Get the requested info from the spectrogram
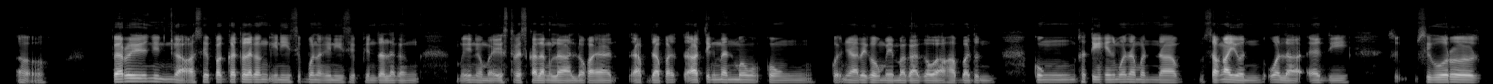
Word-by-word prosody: Oo, - - -7 0.7
pero 125 +4 +7
'yon, 145 0 +5
'yon 135 -4 -3
nga, 105 - +2
kasi 100 +3 -2
pagka 110 0 +1
ka - - +7
talagang 115 0 +3
iniisip 105 +1 -5
mo 115 - -3
ng 105 -2 -3
iniisip 100 0 -6
'yon 100 - -7
talagang 95 -1 -3 0.4
mai-stress 95 -4 -2
ka - - +4
lang 100 0 +2
lalo 90 -1 +1
kaya, 95 0 0 0.2
ah, - - +3
dapat - - 0 0.2
tingnan 110 0 -1
mo 105 -1 -2
kung 100 -1 -6 0.2
kunyari 100 0 0
kung 100 - +2
may 95 -1 -2
magagawa 95 0 +1
ka - - +1
ba 95 - 0
do'n. 95 0 -8 0.4
Kung 110 +1 -5
sa - - -5
tingin 115 -1 +2
mo 115 - 0
naman 110 -1 -2
na 105 0 +2 0.2
sa - - +2
ngayon 100 -3 +4
wala, 100 -5 -1
eh 100 - +1
'di 95 0 -6 0.7
siguro, 110 -1 +3
105 Hz, 175 wpm, -26 LUFS, 95-110 Hz, 0.7 s, pero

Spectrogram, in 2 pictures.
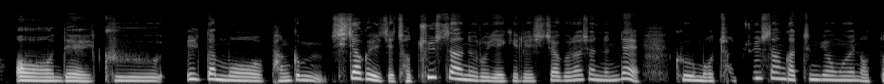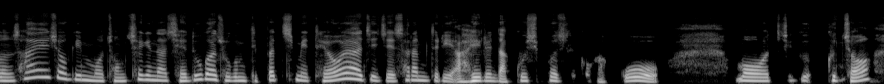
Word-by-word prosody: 어 175 -2 +6
네. 165 -3 +2
그 170 -2 0 0.2
일단 240 0 +3
뭐 175 -6 +3
방금 180 +2 -1
시작을 275 -5 +3
이제 155 -5 0
저출산으로 210 - +1
얘기를 155 0 -2
시작을 185 +4 -3
하셨는데 215 +1 -1 0.3
그 210 - -2
뭐 170 -3 +1
저출산 280 - -4
같은 220 -1 -1
경우에는 195 -3 0
어떤 165 +2 -3
사회적인 280 - -2
뭐 170 -3 0
정책이나 180 +5 -2
제도가 210 +8 0
조금 175 -4 -2
뒷받침이 190 +2 -4
되어야지 210 +5 +2
이제 165 -3 -2
사람들이 175 -5 -2
아이를 165 +6 +3
낳고 130 +4 -1
싶어질 165 -2 -6
것 - - -16
같고. 150 +6 +1 0.7
뭐 170 -2 +4
지금 180 +1 -8 0.2
그쵸. 185 +3 +1
180 Hz, 290 characters per minute, -22 LUFS, 165-215 Hz, 0.7 s, 어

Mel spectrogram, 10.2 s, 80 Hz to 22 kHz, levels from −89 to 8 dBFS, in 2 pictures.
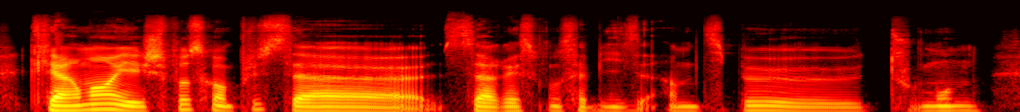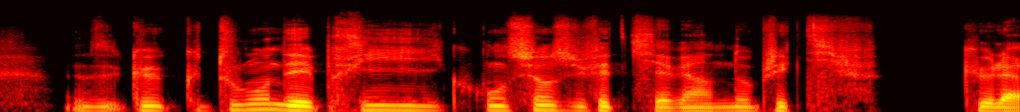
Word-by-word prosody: Clairement 135 +4 +8
et 125 -6 +6
je - - +2
pense 150 0 -1
qu'en 125 - +2
plus 155 +6 -10
ça 110 -5 +3
ça 115 -2 +2
responsabilise 115 -1 -6
un 115 - -6
petit 115 - -10
peu 110 -5 -4
tout - - -11
le 120 - -7
monde, 120 0 -3 0.6
z 115 0 -7
que 125 - -1
que - - -12
tout 125 +5 -6
le 145 - -4
monde 155 -2 -1
ait 125 -2 +7
pris 130 -1 -5
c - - -17
conscience 125 +1 -2
du 115 -1 -6
fait 120 +2 0
qu'il - - -7
y - - +2
avait 105 +1 -4
un 105 +1 -4
objectif, 110 0 -6 0.4
que - - -5
la 110 -2 +4
115 Hz, 200 wpm, -25 LUFS, 110-130 Hz, 0.6 s, Clairement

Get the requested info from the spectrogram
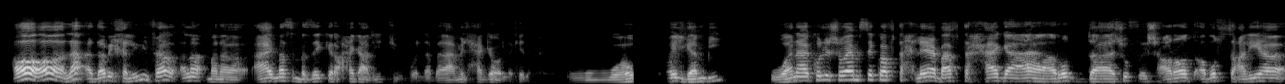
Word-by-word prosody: آه، - - +9
آه، - - +1
لأ، - - 0
ده 160 - +2
بيخلّيني 180 +3 -4
فعلًا 190 -1 0
أنا 180 +1 -1
ما 125 - -6
أنا 115 -2 -4
قاعد 155 +1 -2
مثلًا 170 +1 -2
باذاكر 145 0 -5
حاجة 135 - -6
على 100 - -5
اليوتيوب 110 -4 -22
والّا - - -16
باعمل - - -7
حاجة - - -8
والّا - - -8
كده، - - -17 0.4
وهو 105 +4 -5 0.3
الموبايل 155 - -2
جنبي، 145 +10 -1 0.4
وأنا 125 +11 +1
كلّ 200 +3 -2
شوية 205 0 +4
أمسكه 210 0 +1
أفتح 200 -7 -5
لعبة 165 -1 +3
أفتح 160 0 -6
حاجة 160 0 0
أ 145 -3 +1
أرد 135 -4 -1
أشوف 130 +6 -1
إشعارات، 135 +5 -1
أبُصّ 165 +5 -4
عليها، 155 +5 -1
155 Hz, 175 wpm, -22 LUFS, 130-175 Hz, 0.4 s, آه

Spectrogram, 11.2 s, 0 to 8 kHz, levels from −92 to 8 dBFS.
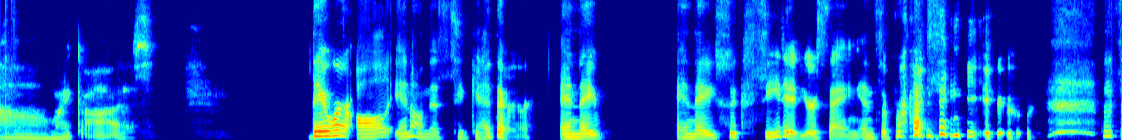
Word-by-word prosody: Oh 175 -2 -10
my 165 -1 -11
gosh. - - -9 1.6
They 260 +2 +12
were 290 -2 +8
all 205 +4 +3
in 200 +6 -5
on 225 -8 -5
this 170 0 -12
together, 170 -2 -5 0.3
and 195 +1 +1
they 185 -2 0 0.7
and 195 0 -6
they 185 -1 -1
succeeded, 215 - -3
you're 145 +1 -1
saying 155 -4 -7
in 170 0 -8
surprising 280 - 0
you. 415 - -3 1.1
That's 275 0 -8
195 Hz, 110 wpm, -27 LUFS, 175-260 Hz, 1.6 s, They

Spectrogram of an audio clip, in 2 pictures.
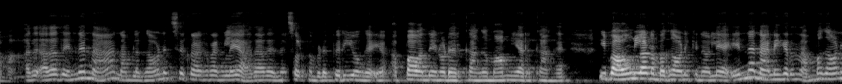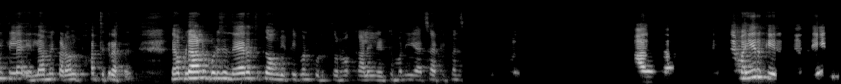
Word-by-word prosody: ஆமா, 155 -2 -15
அது 185 +2 -6
அதாவது 230 +3 -2
என்னன்னா, 285 +4 -2 0.2
நம்மள 195 -1 -6
கவனிச்சுக்கிறாங்கள்லயா? 215 -3 -5
அதாவது 195 +1 -4
என்ன 190 +1 -7
சொல்றது? 205 -2 -7
நம்மளவிட 185 -1 -4
பெரியவங்க 210 -3 -2
எ - - -4
அப்பா 215 +3 0
வந்து 205 0 -1
என்னோட 195 -1 +1
இருக்காங்க, 185 0 -3
மாமியார் 190 0 -1
இருக்காங்க. 180 -2 -6 0.4
இப்ப 260 - +6
அவுங்களெல்லாம் 265 +3 +6
நம்ம 215 -4 +2
கவனிக்கணும் 215 -2 -2
இல்லையா? 200 -1 -2
என்ன 320 +6 0
நினைக்கிறது, 230 +1 -2
நம்ம 255 +5 -5
கவனிக்கல, 270 +1 -1
எல்லாமே 230 +3 -1
கடவுள் 235 +2 -2
பாத்துக்கிறாரு. 260 - -4 0.4
நம்மளால 290 +2 +9
முடிஞ்ச 275 0 +3
நேரத்துக்கு 275 0 +4
அவுங்களுக்கு 235 -1 -5
டிஃபன் 230 0 -11
குடுத்துறோம், 210 +2 -14
காலையில 200 -1 -6
8 200 +2 -15
மணி 215 0 -8
ஆச்சா? 210 +1 -7
டிஃபன் 215 +3 -19
செஞ் - - -63 0.4
குடு - - -19 1.2
அதுதான், 300 - +4 0.5
நிச்சயமா - - 0
இருக்கு, 345 +7 +6
இருக்கு. 480 - -14
டெய்லி 375 -8 -1
220 Hz, 170 wpm, -22 LUFS, 200-265 Hz, 1.2 s, நம்மளால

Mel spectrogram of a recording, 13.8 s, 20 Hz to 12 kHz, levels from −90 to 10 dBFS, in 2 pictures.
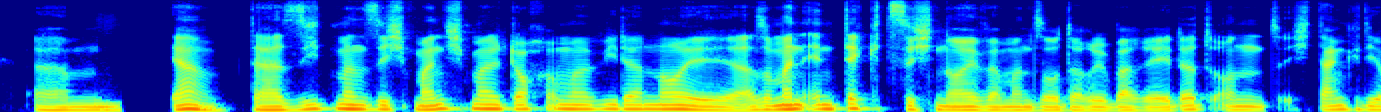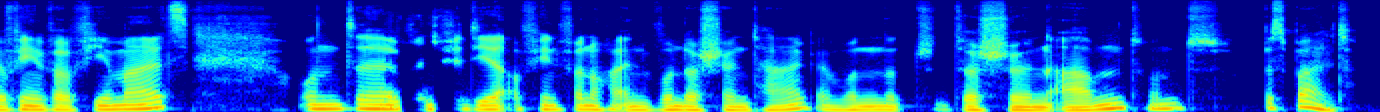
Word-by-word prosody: ähm, 95 0 -1 0.2
ja, 115 -5 +5
da 100 -2 +3
sieht 125 +7 -1
man 125 -2 +6
sich 115 -1 -2
manchmal 130 +4 +4
doch 125 0 -1
immer 125 -1 +2
wieder 125 -1 +2
neu. 115 -7 +4
Also, 100 +5 0
man 120 +2 +7
entdeckt 130 +2 +1
sich 110 -4 -2
neu, 100 -2 +2
wenn 95 -1 0
man 95 0 0
so 95 0 -1
darüber 90 -1 -1
redet 90 +6 -1
und 100 -2 -3
ich - - -16
danke 110 +1 -1
dir 105 -2 0
auf 100 - -8
jeden 105 -2 +2
Fall 100 -1 -3
vielmals 120 - 0 0.5
und, 125 +1 -1
äh, 130 -1 +4
wünsche 120 +1 -5
dir 115 -1 -1
auf 120 - -16
jeden 115 -1 -2
Fall 115 0 -4
noch 110 0 -2
einen 100 -4 -3
wunderschönen 100 -1 -1
Tag 105 +9 -3
und - - -18
einen 105 - -5
wunderhübsch 100 0 -4
schönen 95 -2 0
Abend 110 - 0
und 135 0 -7
bis 150 -2 -9
bald. 140 - -2
110 Hz, 210 wpm, -21 LUFS, 100-125 Hz, 0.5 s, man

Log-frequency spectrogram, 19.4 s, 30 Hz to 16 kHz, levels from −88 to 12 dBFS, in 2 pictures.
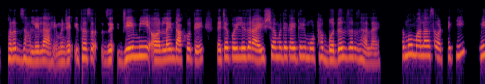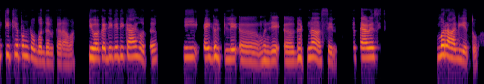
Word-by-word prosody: खरंच 210 -2 -2
झालेला 180 -3 -2
आहे. 155 -5 -4
म्हणजे 165 +4 -4
इथे 200 +2 -3
असं 210 -4 -5
जे 190 +1 +2 0.2
जे 215 +5 +6
मी 245 0 +1
ऑनलाईन 195 +3 +2
दाखवते, 190 -2 0 0.3
त्याच्या 200 +4 +2
पहिले 225 0 +3
जर 235 -1 +2
आयुष्यामध्ये 225 +4 +1
काहीतरी 225 +1 0
मोठा 220 0 -4
बदल 190 +4 +2
जर 225 0 -1
झालाय, 155 -8 -7 0.5
तर - - -2
मग 280 +2 +2
मला 260 -1 +2
असं 255 0 -2
वाटतं, 220 0 -5
की 265 +6 -5 0.3
मी 260 +2 -1
तिथे 275 +1 -1
पण 270 -1 +1
तो 220 - +1
बदल 160 -2 -3
करावा 140 -3 -6 0.3
किंवा 215 -2 +5
कधी-कधी 230 +2 0
काय 240 0 +5
होतं, 180 -3 -3 0.5
की 230 0 -4
काही 220 0 +5
घटले 215 -4 0
अ, - - -2 0.4
म्हणजे 175 +1 -3
अ, - - -1
घटना 220 +5 +1
असेल, 170 -2 -5 0.4
तर 225 - -10
त्यावेळेस 225 0 +6 1.2
मग 275 +3 +9
राग 215 -5 +7
येतो. 170 -4 -5
215 Hz, 150 wpm, -22 LUFS, 185-230 Hz, 1.2 s, मग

